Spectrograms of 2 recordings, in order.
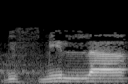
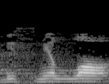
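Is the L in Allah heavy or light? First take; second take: light; heavy. First: The L in Allah is thin and light. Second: The L in Allah is thick and heavy. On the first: The speaker calls it right. "بكسرة فإنهم يبقون اللام مرققة" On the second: The speaker calls it wrong. "ولا يقولون"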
